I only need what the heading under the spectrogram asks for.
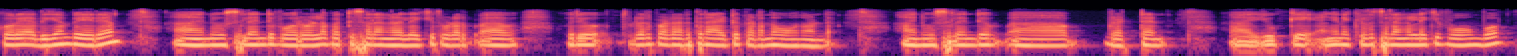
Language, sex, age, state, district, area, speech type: Malayalam, female, 30-45, Kerala, Idukki, rural, spontaneous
